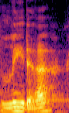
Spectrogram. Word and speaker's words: Lydda: And since Lydda, it's pronounced Lydda,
